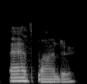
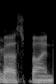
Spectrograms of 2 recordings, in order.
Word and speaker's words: Fassbinder: Hmm, I'm begging between like Kubrick and there's this German filmmaker, Fassbinder. If Mhm. that's It's yeah, I Fassbinder, think that's right. Mhm. Fastbinder or Fossbender. Yeah. I know who you're talking about. Fassbinder.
